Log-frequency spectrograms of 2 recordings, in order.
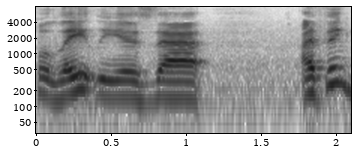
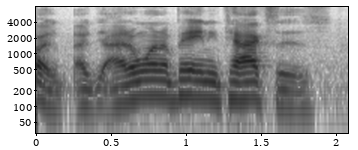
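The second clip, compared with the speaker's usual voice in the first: usual speaking voice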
